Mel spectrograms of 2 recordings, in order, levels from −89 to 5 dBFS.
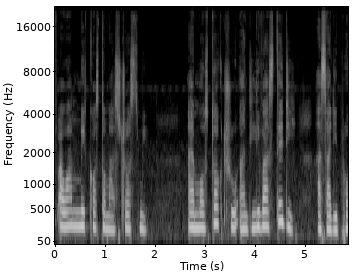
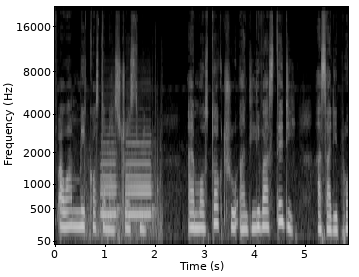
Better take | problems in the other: first | background sound (Car); 2 dB below the speech

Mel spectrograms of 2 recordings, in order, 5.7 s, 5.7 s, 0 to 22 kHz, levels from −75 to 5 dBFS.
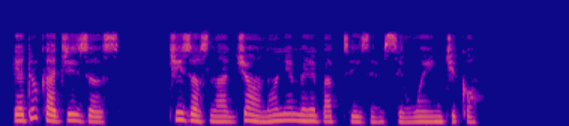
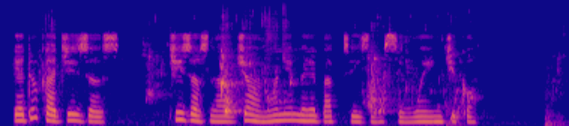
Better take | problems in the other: first | background sound (Raindrop); 9 dB below the speech

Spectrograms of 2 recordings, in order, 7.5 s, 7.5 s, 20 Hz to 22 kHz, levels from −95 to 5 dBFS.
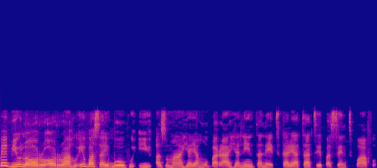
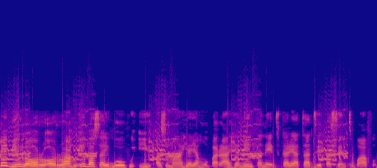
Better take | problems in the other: first | background sound (Car); 11 dB below the speech

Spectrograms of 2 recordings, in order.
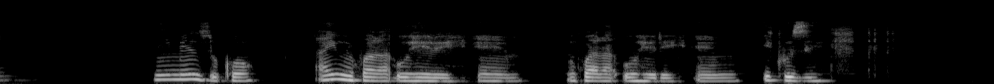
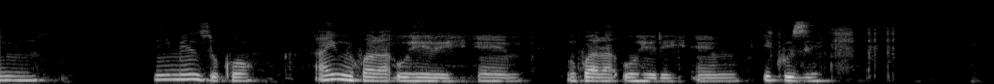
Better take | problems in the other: second | noise reduction (neural mask model DeepFilterNet 3)

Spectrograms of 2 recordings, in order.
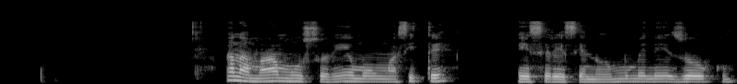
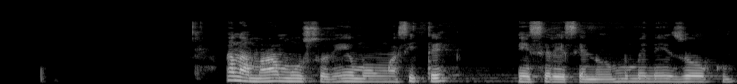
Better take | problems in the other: first | room echo; dies away in 2.3 s

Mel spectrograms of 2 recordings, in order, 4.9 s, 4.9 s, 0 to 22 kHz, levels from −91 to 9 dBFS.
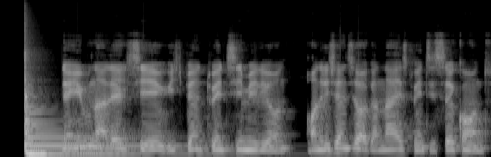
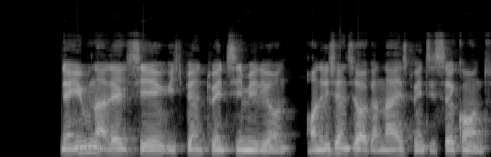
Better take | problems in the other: second | background sound (Bowed string instrument); 1 dB above the speech

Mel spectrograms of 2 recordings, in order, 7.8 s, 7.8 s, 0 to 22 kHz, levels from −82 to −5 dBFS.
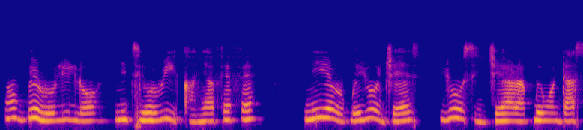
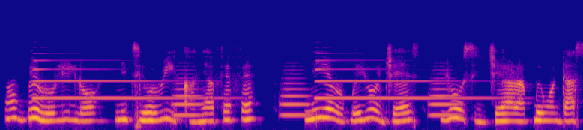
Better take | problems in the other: first | background sound (Wind instrument, woodwind instrument + Brass instrument); 9 dB below the speech

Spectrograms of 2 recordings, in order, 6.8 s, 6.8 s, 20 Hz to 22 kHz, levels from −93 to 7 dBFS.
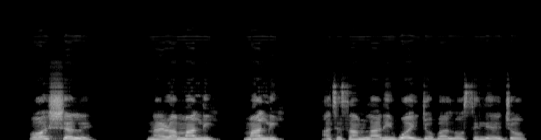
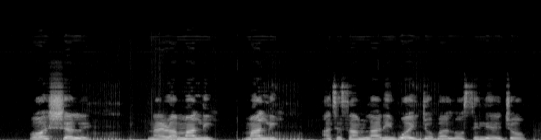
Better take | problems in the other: first | background sound (Purr); 8 dB below the speech

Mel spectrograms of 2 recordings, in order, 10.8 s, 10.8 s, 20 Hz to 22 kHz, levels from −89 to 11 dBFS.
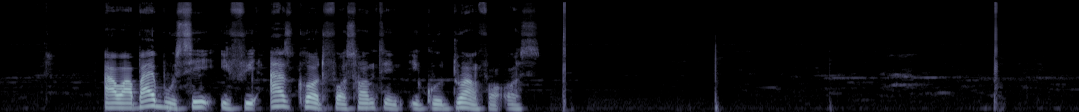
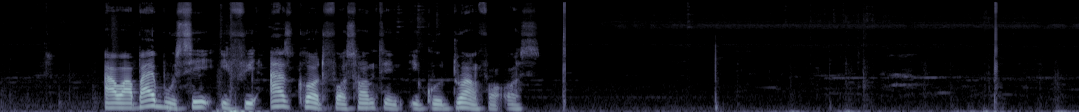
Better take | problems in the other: first | background sound (Alarm / Insect); 14 dB below the speech

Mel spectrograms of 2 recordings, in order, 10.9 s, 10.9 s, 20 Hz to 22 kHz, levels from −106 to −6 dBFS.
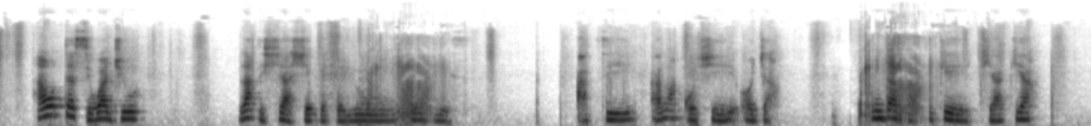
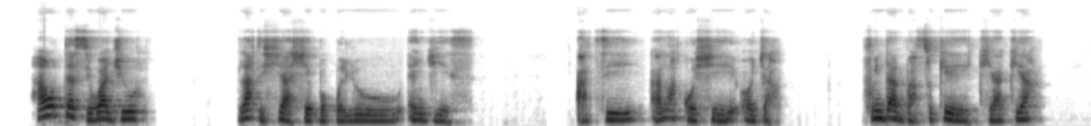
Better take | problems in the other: second | noise reduction (neural mask model RNNoise)

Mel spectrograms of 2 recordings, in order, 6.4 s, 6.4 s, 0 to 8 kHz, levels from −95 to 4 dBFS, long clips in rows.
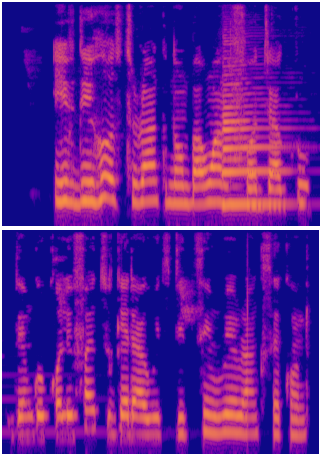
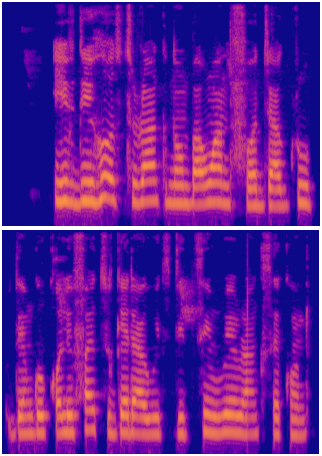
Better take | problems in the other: second | noise reduction (classical method spectral subtraction)

